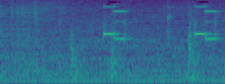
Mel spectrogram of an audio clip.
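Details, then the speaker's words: Two short, high electronic beeps repeating about half a second apart from a brand-new pressure-relief air mattress signalling low pressure; hoses checked and appear fine; air mattress low-pressure alarm. "so it's beeping we don't ever want to see this the brand new plumbing mattress is alarming"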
